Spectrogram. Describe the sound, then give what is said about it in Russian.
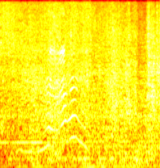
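An aluminium boat pushed across the shore into the water gives a continuous broad rushing wash with a scraping, hissing texture, and a voice sounds briefly over it. “Перевернув лодку, бросает в нее весла. Толкает лодку к воде”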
